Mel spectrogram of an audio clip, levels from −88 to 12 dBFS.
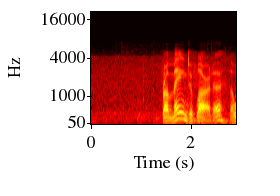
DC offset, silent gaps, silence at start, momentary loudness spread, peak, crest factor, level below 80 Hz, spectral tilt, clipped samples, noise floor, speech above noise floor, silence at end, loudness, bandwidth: under 0.1%; none; 1.4 s; 5 LU; -4 dBFS; 18 dB; -60 dBFS; -8.5 dB/octave; under 0.1%; -49 dBFS; 31 dB; 0 s; -19 LUFS; 5.8 kHz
